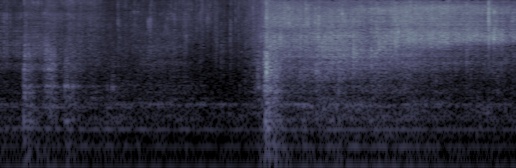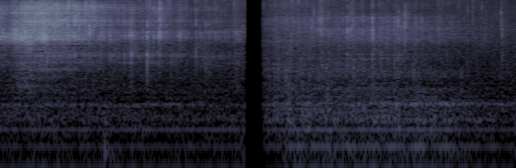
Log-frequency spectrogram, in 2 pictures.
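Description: Ramen pancake frying in melted butter in a nonstick skillet: a few light scrapes of the spatula, then a knock about two and a half seconds in as the flipped pancake lands in the pan, followed by loud sizzling that slowly dies down.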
